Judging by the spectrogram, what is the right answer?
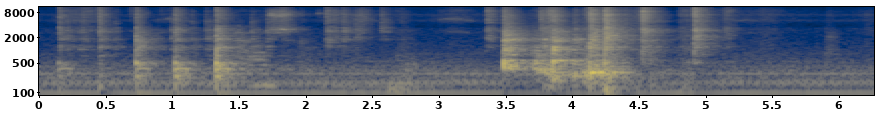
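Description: Plastic food processor bowl being handled: a few light knocks as shredded kunafa dough is tapped out of it, then a louder clatter of plastic about three and a half seconds in as the bowl is put aside.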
